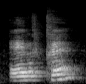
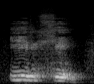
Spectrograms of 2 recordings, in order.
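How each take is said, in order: First: The vowels are open, sounding like 'e'. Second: The vowels are closed, sounding like 'i'. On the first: This is how the Collao variety says it. "Si los del Collao dicen erge" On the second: This is how the Chanca variety says it. "los chancas van a decir simplemente irgi"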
